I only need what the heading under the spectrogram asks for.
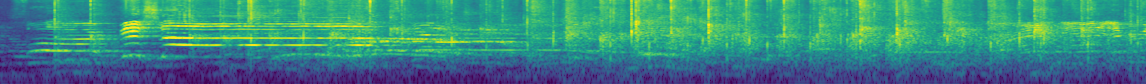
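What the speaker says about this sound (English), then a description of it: "Put your hands like this, because we're about to clap a lot for Bishop!" An audience claps for Bishop at a Francis Parker improv show, the steady applause rising after a brief vocal tone and running on with scattered voices and cheers mixed in.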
